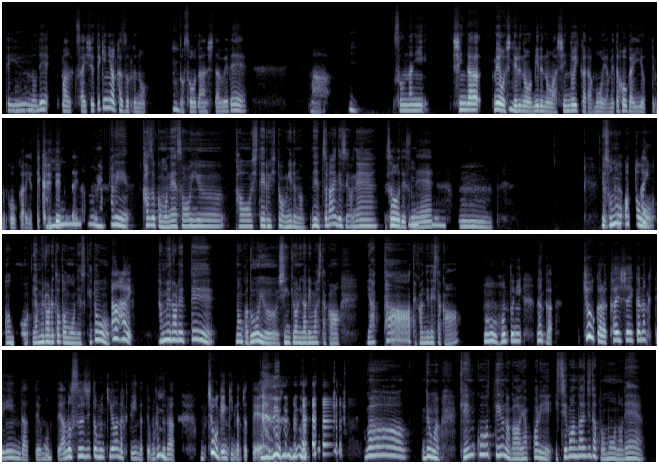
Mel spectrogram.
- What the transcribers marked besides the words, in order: unintelligible speech; chuckle; laugh; static
- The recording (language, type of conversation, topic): Japanese, podcast, 転職することについて、家族とどのように話し合いましたか？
